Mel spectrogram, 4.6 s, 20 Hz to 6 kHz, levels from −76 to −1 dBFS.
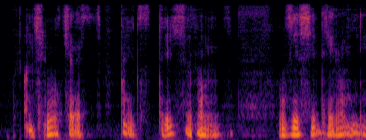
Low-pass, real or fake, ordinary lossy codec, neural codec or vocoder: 5.4 kHz; fake; Opus, 64 kbps; codec, 24 kHz, 1 kbps, SNAC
